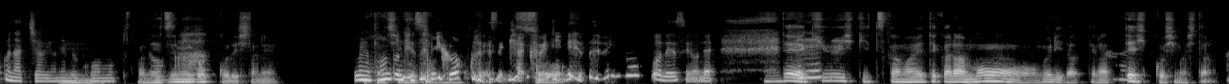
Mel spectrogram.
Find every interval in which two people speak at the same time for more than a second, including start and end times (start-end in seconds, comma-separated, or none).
0.6-2.1, 3.6-5.7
